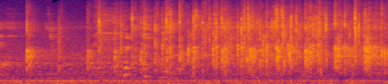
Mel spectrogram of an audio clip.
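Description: Audience applause at a literary book presentation in Trapani, a dense steady patter of many hands clapping throughout, with a constant low hum beneath and some voices mixed in.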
